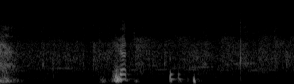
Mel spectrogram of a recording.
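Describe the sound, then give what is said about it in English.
An audience claps together in worship in a steady, dense wash of hand claps, with a voice calling out and a few sharper sounds rising briefly above the clapping. “Go ahead, clap your hands and worship the King right now.”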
